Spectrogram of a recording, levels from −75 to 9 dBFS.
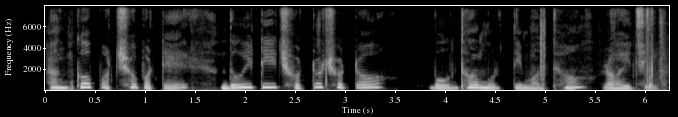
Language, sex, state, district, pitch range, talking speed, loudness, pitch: Odia, female, Odisha, Khordha, 245-290 Hz, 95 wpm, -15 LUFS, 260 Hz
